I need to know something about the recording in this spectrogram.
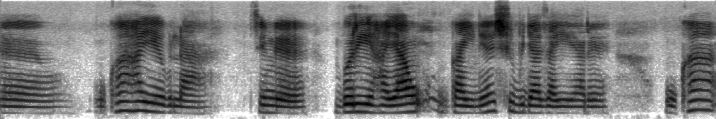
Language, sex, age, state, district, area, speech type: Bodo, female, 30-45, Assam, Baksa, rural, spontaneous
